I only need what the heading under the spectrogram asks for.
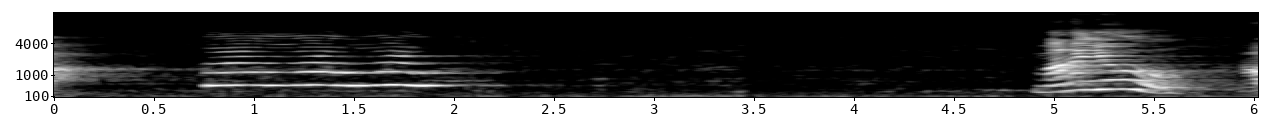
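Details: A common hill myna mimics human-like speech sounds: a long, steady voiced tone, then a falling, meow-like phrase.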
